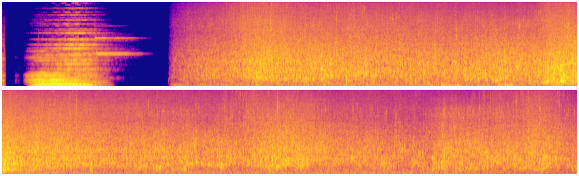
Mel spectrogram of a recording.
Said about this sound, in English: That sound you just heard was the tide coming in on Bembridge Beach on the Isle of Wight.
